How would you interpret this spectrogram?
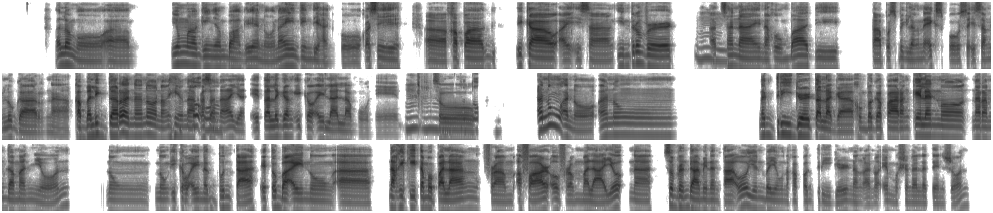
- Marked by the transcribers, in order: chuckle; other background noise
- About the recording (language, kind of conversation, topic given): Filipino, advice, Paano ko mababalanse ang pisikal at emosyonal na tensyon ko?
